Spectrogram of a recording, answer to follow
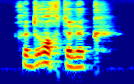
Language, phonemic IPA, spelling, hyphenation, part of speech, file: Dutch, /ɣəˈdrɔx.tə.lək/, gedrochtelijk, ge‧droch‧te‧lijk, adjective, Nl-gedrochtelijk.ogg
- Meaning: 1. monstrous, hideous (resembling a monster) 2. misshapen, deformed (often of congenital malformations) 3. chimeric, fabricated, delusional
